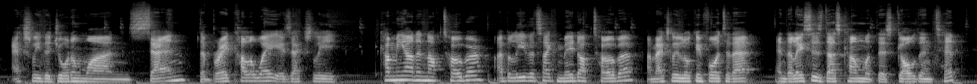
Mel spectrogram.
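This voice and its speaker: Very fast and with hardly any pauses, a man talks at a fairly high pitch in a bright, sharp tone, his pitch varying in an ordinary way. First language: not English. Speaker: sneaker reviewer. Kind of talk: product review. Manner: casual.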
